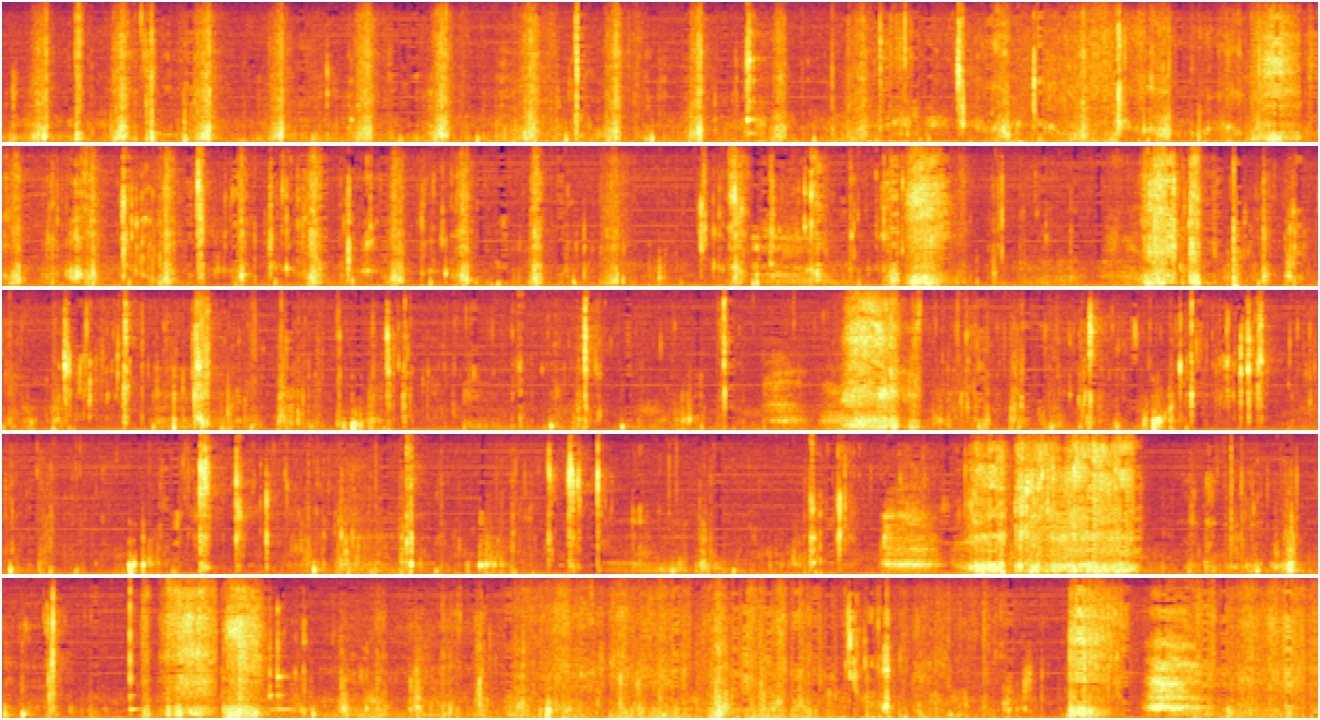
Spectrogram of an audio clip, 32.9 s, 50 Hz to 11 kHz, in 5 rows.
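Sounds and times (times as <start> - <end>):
wet chewing: 0.0 - 16.9.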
